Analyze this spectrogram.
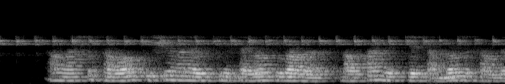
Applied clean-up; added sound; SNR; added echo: none; Bell; 17 dB; reverberation time 0.7 s.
